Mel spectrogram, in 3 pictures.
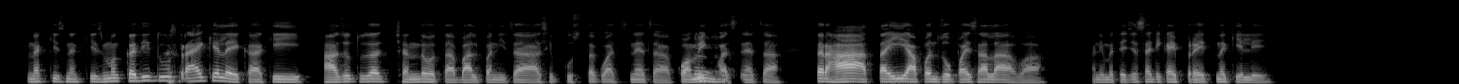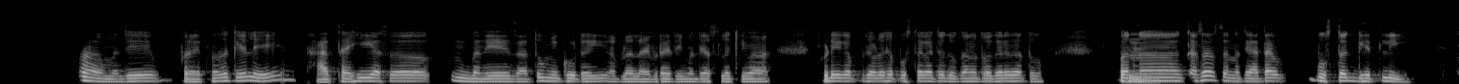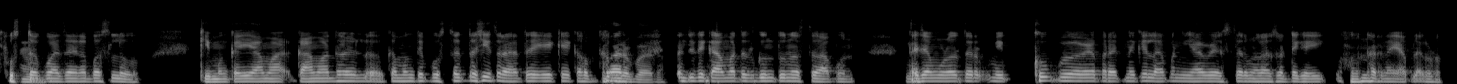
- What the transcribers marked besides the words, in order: other noise; laughing while speaking: "हप्ताभर"; unintelligible speech; tapping; laughing while speaking: "होणार नाही"
- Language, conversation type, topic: Marathi, podcast, बालपणी तुमची आवडती पुस्तके कोणती होती?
